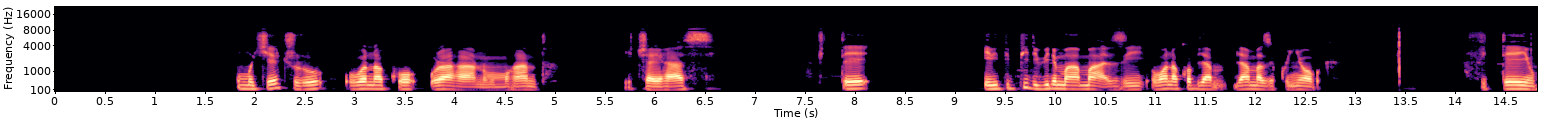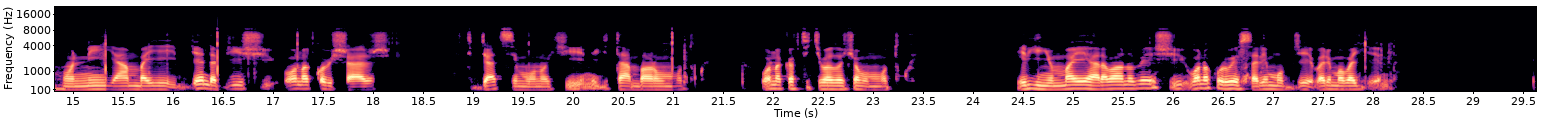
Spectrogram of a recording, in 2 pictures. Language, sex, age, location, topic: Kinyarwanda, male, 18-24, Huye, health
